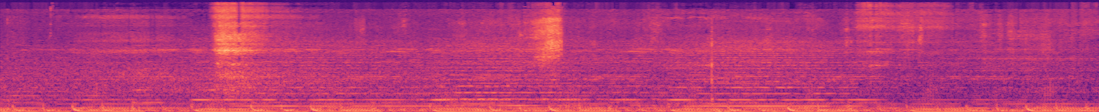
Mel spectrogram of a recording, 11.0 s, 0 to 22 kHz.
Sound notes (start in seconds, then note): 2.1 masked assailant sighs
